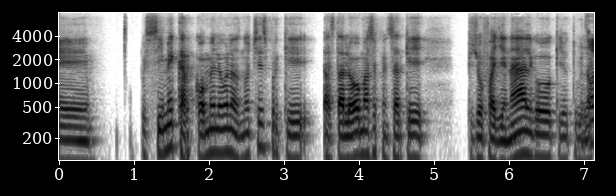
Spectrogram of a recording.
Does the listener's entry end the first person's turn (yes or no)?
yes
